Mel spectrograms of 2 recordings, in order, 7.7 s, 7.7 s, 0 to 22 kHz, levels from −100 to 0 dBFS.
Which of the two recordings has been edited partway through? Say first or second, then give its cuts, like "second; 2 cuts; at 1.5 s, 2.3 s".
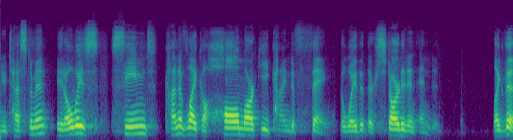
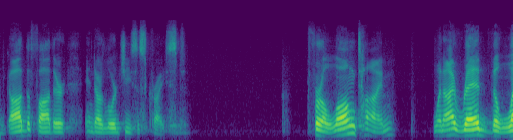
first; 1 cut; at 2.4 s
